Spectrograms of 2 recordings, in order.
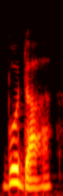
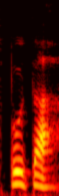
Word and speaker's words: Buddha: please forgive me because I pronounce Buddha the way that I've heard it and if we say it wrong it means old man so I'm including a link to how to properly pronounce Buddha it's a soft D and I don't say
